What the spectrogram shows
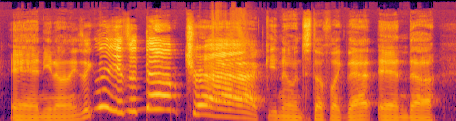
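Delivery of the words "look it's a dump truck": play-acted very high, swooping, all-excited exclamation. Retelling a joke about Blippi at construction sites: excited Blippi impression. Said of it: "he gets all excited, and he's like".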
